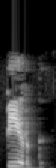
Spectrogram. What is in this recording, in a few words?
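"пирд", Komi, female; audio dict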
